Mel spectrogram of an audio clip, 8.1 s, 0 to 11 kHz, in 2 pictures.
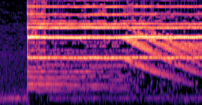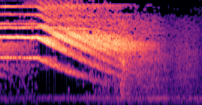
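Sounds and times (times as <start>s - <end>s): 
alarm clock ringing: 0.6s - 7.3s.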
